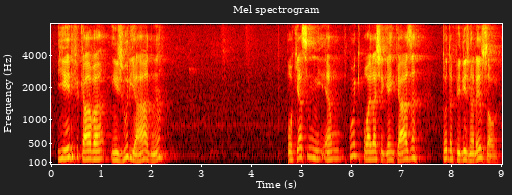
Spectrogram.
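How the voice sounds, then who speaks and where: A man with a Brazilian accent preaching a sermon to his congregation in an informal, lively way, acting out little everyday scenes. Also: a little high. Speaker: church founder preaching. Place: church service before a congregation.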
